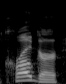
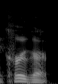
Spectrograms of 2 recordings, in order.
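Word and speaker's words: Kroeger: Uh, Michael Kroger then in a statement or do you say Krueger? I think I think it's pronounced Kroger.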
